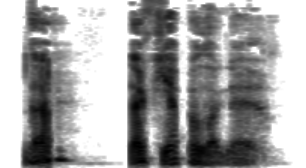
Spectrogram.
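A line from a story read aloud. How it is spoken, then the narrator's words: Calm. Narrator (Russian): спокойно ответил Пуаро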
